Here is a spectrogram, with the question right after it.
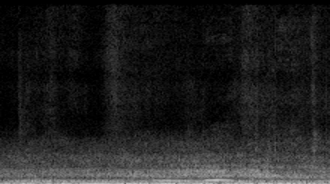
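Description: A vehicle on a nearby desert highway outside Riyadh gives a steady, loud, low rumble that holds through the whole stretch, with a faint tonal whine rising briefly partway through.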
